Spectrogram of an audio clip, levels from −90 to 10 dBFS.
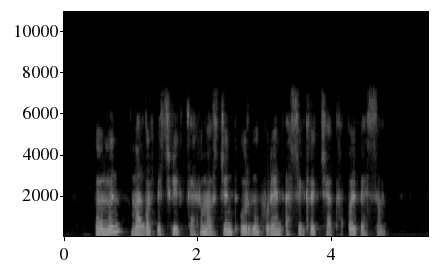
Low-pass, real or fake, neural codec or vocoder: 7.2 kHz; fake; codec, 16 kHz, 4.8 kbps, FACodec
